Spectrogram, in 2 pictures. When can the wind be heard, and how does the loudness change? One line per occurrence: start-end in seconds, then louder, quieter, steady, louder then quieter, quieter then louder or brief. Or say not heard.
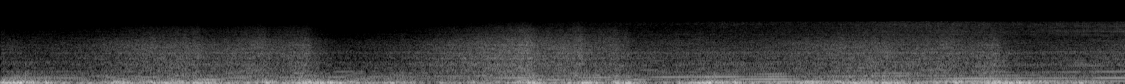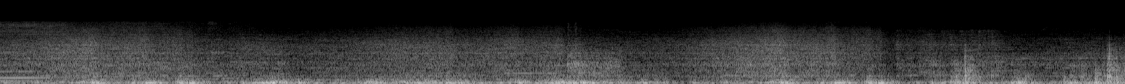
0.0-22.4 steady.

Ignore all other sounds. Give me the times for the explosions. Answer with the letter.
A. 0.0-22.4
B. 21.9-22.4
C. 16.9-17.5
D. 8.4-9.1
C.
